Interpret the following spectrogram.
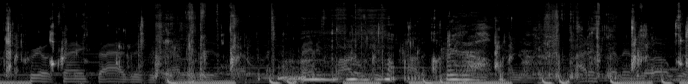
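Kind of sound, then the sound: human body sound, wet mouth sounds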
